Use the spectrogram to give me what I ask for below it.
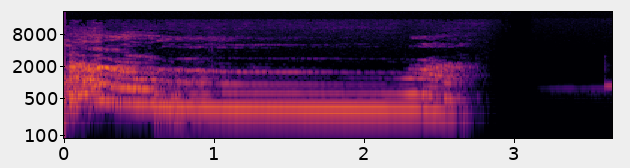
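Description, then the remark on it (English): A dog lets out a single long, sustained howl that holds a steady pitch for over two seconds before breaking off, loud, followed by a brief faint tone. “So, what do you think, Chuck? Do you approve?”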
